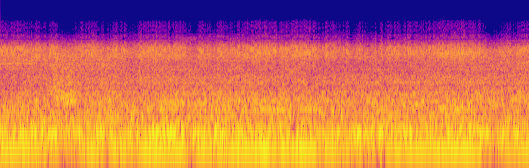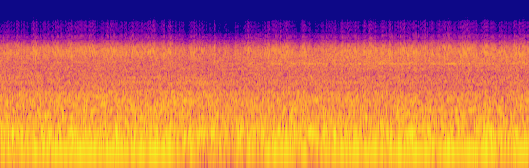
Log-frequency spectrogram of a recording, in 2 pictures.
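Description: Running noise inside a Jōetsu Shinkansen car travelling at speed: a steady low hum under an even rushing noise.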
